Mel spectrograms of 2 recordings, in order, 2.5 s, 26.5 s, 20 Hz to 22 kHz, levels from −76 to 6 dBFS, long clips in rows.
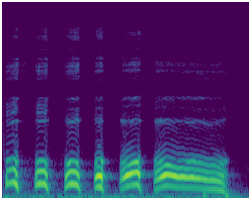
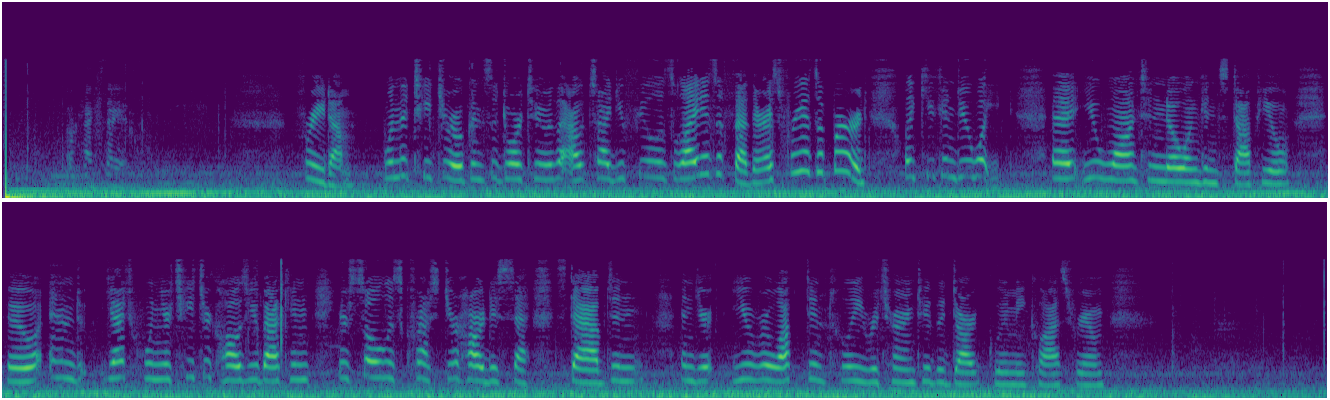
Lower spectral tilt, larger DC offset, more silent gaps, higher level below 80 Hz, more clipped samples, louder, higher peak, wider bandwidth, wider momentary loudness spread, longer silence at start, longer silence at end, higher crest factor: first, -10 dB/octave vs -7 dB/octave; neither; neither; second, -38 dBFS vs -28 dBFS; neither; first, -15 LUFS vs -24 LUFS; about the same, 0 dBFS vs 0 dBFS; about the same, 7.4 kHz vs 7.8 kHz; second, 6 LU vs 12 LU; about the same, 0 s vs 0 s; about the same, 0.1 s vs 0 s; second, 14 dB vs 22 dB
